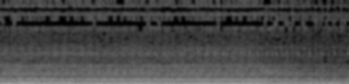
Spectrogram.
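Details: Nissan Tiida/Versa petrol engine misfiring with no fault code, injectors and coils under intake manifold: rough lumpy idle, cylinders checked by disabling injectors one by one with a scan tool; idling as if two cylinders not firing.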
